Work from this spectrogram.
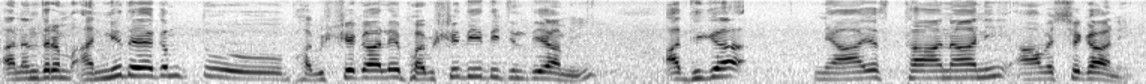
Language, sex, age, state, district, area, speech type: Sanskrit, male, 45-60, Kerala, Kollam, rural, spontaneous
